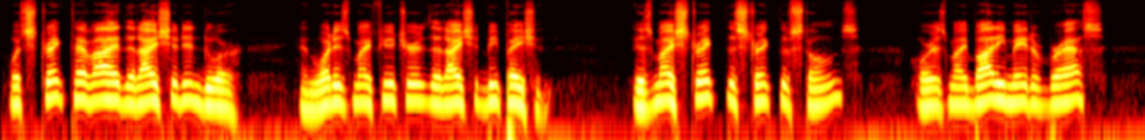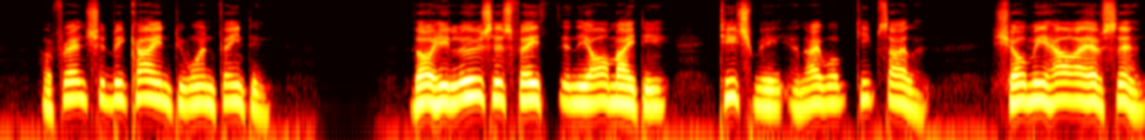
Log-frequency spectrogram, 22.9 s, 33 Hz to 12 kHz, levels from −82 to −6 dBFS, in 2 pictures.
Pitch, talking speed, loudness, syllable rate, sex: 160 Hz, 160 wpm, -18 LUFS, 4.3 syllables/s, male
